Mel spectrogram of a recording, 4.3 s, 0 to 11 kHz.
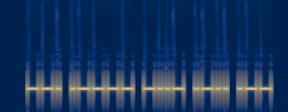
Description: Morse code, heard as a keyed tone, about 22 wpm, 700 Hz. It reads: G1XLW
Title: DXCC-100 Call Signs - 5 Characters - Repeated 2x - 22wpm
